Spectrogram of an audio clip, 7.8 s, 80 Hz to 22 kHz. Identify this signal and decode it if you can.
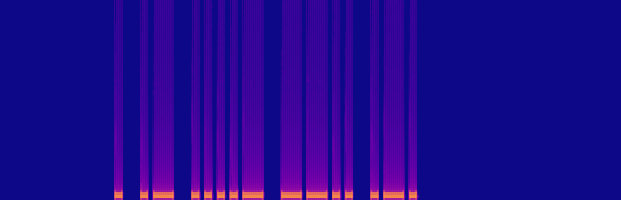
Morse code, heard as a keyed tone, about 15 wpm, 700 Hz. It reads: EA4ZR
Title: DXCC-100 Call Signs - 5 Characters - 15wpm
